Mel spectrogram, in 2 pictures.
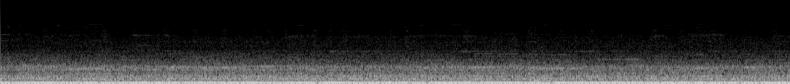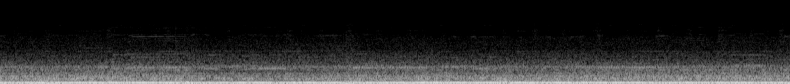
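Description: A carbureted Nissan Silvia's engine running steadily at highway cruising speed, heard from inside the cabin as a constant low drone mixed with road noise.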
